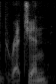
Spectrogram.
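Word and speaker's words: Gretchyn: Like the character I'm playing is is a uh I'm playing as an Amazon and her name is Gretchen. I like that. But it's it's spelled it's spelled uh G R E T C H Y N.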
